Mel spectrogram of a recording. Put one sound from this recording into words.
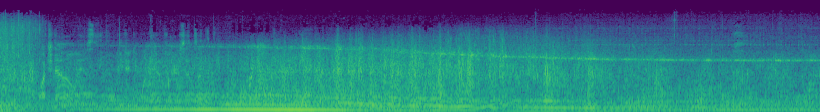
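A propeller plane's engine roars overhead, growing louder as it passes and then falling in pitch as it flies away.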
